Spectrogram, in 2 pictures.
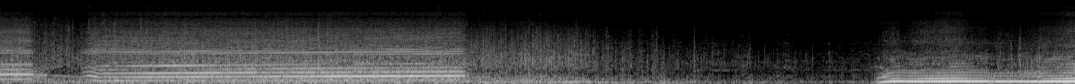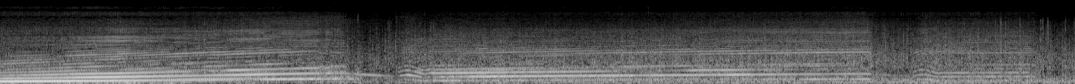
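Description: Wind rushes past the open car.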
